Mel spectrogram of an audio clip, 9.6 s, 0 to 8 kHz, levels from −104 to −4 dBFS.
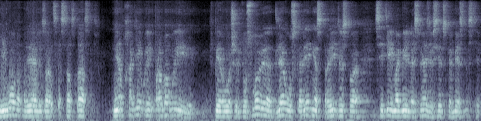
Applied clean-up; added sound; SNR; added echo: neural separator model SepFormer DNS4.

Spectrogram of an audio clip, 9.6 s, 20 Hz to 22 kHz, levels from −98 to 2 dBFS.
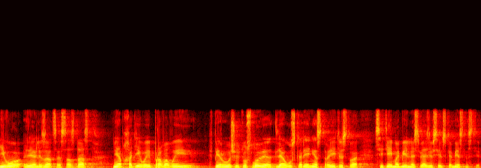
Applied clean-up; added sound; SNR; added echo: none; none; none; none.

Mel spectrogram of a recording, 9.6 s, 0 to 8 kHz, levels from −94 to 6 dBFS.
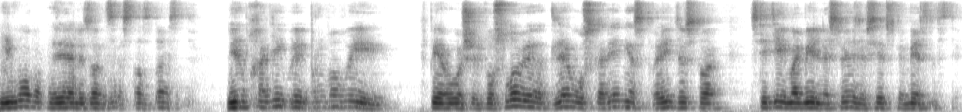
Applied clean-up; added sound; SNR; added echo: neural mask model DeepFilterNet 3.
